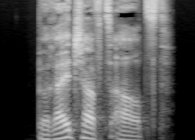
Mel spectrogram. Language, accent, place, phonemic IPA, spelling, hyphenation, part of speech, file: German, Germany, Berlin, /bəˈʁaɪ̯tʃaft͡sˌʔaːɐ̯t͡st/, Bereitschaftsarzt, Be‧reit‧schafts‧arzt, noun, De-Bereitschaftsarzt.ogg
- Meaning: on-call doctor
